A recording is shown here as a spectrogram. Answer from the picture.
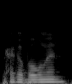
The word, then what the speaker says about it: pregabalin: Pregabalin? – Pregabalin.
